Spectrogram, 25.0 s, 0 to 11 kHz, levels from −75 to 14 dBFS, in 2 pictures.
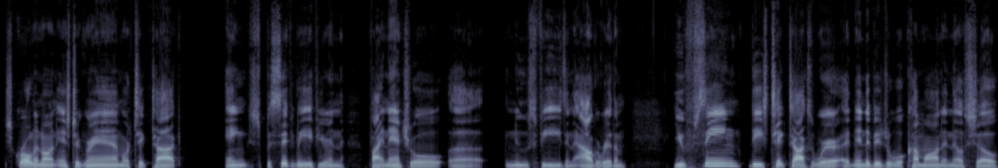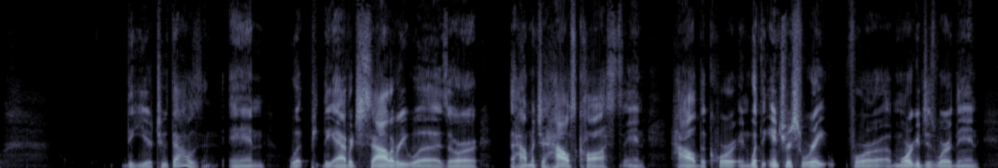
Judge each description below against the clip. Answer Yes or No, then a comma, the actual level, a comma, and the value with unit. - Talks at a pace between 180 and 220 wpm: No, average, 145 wpm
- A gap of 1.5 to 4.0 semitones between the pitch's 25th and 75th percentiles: No, average, 4.7 semitones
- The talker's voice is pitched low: Yes, low, 105 Hz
